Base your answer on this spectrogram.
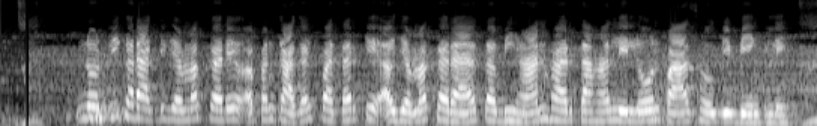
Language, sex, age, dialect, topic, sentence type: Chhattisgarhi, male, 18-24, Western/Budati/Khatahi, banking, statement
